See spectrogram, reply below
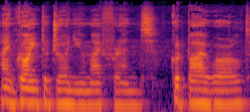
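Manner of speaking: muttering quietly under the breath. Voicing a character whom a player overhears, muttering under his breath. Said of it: "you hear him muttering under his breath".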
